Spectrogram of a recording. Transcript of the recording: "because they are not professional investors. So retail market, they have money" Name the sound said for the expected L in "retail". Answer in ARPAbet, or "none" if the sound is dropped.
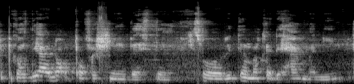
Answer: N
